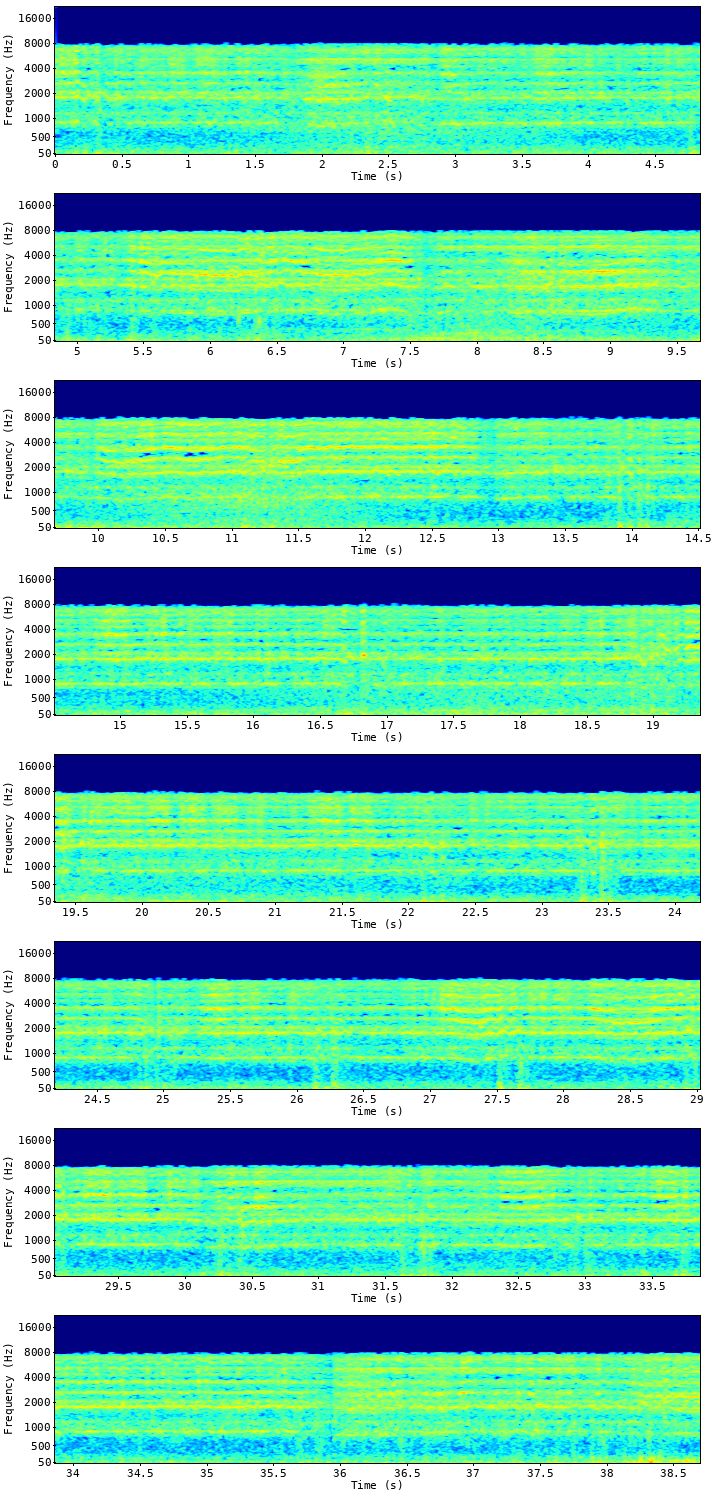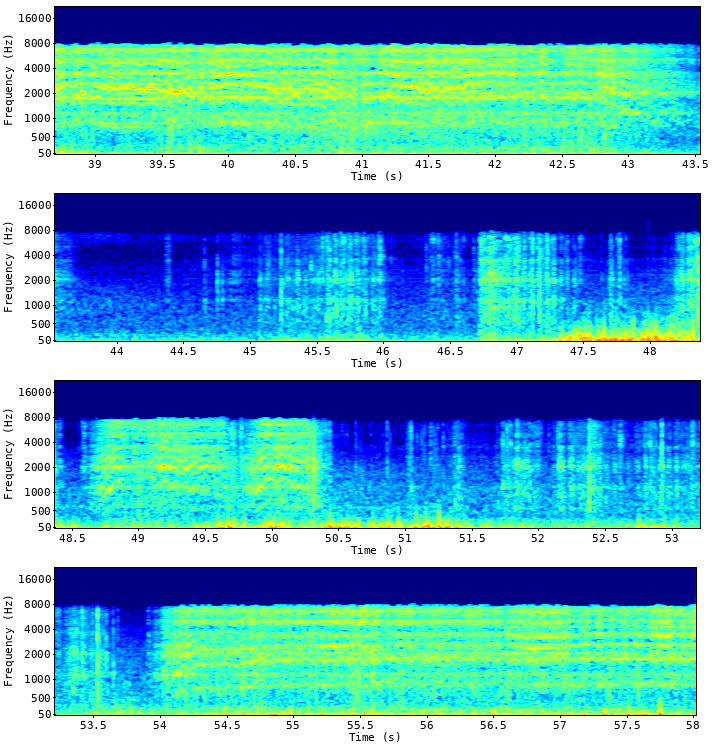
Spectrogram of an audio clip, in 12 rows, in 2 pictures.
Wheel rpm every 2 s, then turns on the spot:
230, 230, 230, 220, 220, 220, 230, 230, 230, 230, 230, 230, 230, 230, 230, 230, 230, 230, 230, 220, 230, 90, 10, 10, 60, 20, 40, 200, 230.
46-48 50-52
